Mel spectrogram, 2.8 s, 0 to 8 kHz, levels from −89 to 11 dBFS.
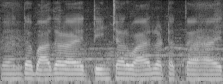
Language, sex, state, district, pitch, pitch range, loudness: Marathi, male, Maharashtra, Mumbai Suburban, 130 Hz, 125-135 Hz, -13 LUFS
